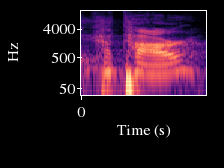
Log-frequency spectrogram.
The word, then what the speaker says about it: Qatar: Um, including how to pronounce it because I know some people say cutter. That's where we say Qatar.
